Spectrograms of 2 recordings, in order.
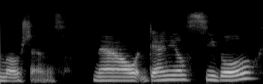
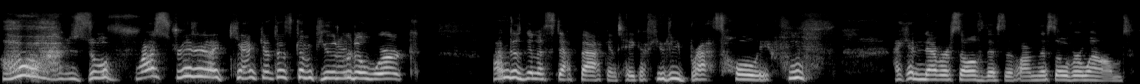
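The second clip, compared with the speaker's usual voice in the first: frustrated parent talking aloud; 4 semitones higher, 6 dB louder than usual. Shown as a demonstration. Parent venting within the child's earshot, frustrated, then calming. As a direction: vent at the computer, then talk yourself down. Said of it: "So something like".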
